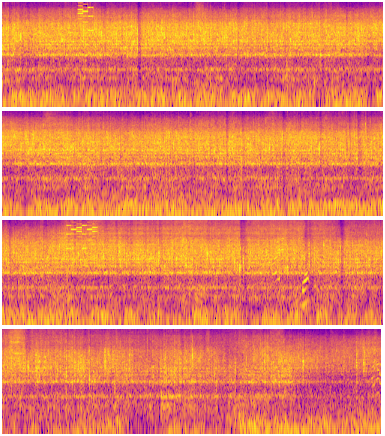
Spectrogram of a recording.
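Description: Wind rushing over the microphone of a moving bicycle, with the crunch and rumble of tyres rolling on a gravel road and a steady hum underneath.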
